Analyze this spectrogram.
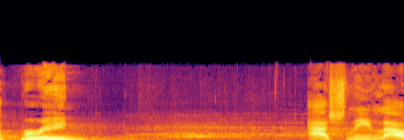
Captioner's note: cheering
